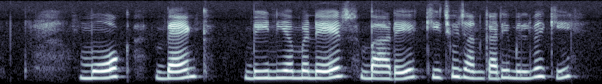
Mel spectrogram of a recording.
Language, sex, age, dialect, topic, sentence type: Magahi, female, 18-24, Northeastern/Surjapuri, banking, statement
